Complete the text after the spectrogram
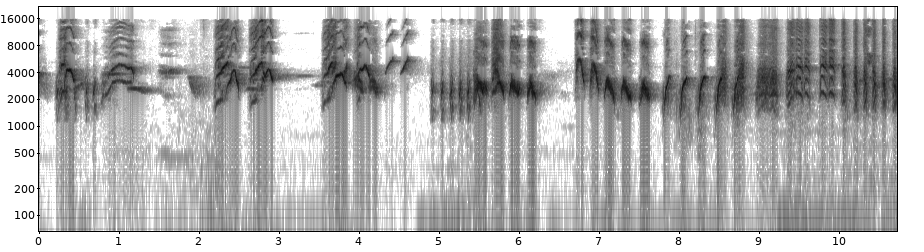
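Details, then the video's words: Greater green leafbird song played as a lure to prompt rival leafbirds to sing: groups of looping, up-and-down whistled notes with short pauses, then long rapid trains of repeated sharp chirps. "Pancingan Cucak Ijo Sangat Ampuh Untuk Menaikan Mental Ijo Lain Agar Mau Jamtrok Bongkar Isian"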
